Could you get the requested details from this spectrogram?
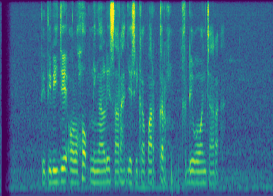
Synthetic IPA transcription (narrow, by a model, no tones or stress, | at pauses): t̪it̪idid͡ʒɛʔɔlɔhɔk̚niŋalisaɾahd͡ʒɛsikaparkərkərdiwawaɲt͡ʃaɾa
